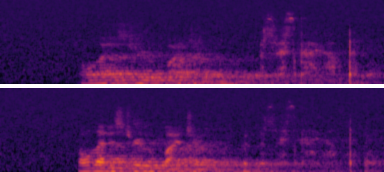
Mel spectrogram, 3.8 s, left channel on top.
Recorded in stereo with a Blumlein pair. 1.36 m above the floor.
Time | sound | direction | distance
0.8 | a man speaking | 50° right | 7.5 m
2.6 | whispering | 35° left | 2.5 m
